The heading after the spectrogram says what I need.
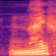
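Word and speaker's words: knife: चलते हैं के अल्फाबेट की ओर जिसमें के साइलेंट रहता है के एन ओ टी नोट मतलब गांठ के एन आई एफ ई नाइफ मतलब चाकू के एन ए वी ई नेव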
